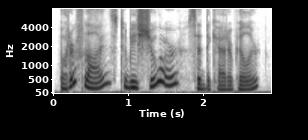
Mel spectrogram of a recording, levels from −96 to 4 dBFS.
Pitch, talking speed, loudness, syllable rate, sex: 230 Hz, 145 wpm, -16 LUFS, 4.7 syllables/s, female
